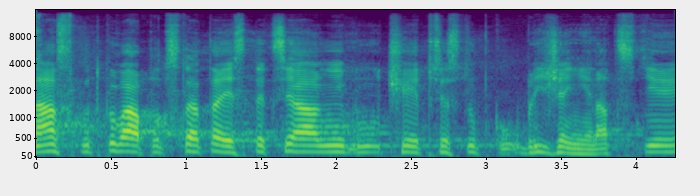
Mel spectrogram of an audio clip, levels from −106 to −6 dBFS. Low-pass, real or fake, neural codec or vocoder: 14.4 kHz; fake; codec, 44.1 kHz, 3.4 kbps, Pupu-Codec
